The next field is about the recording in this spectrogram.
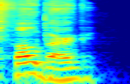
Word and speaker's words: Faubourg: It's pronounced Faubourg.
